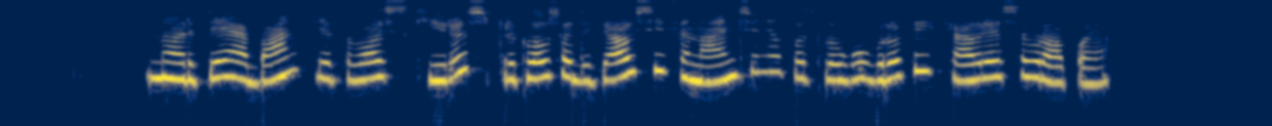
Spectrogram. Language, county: Lithuanian, Alytus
